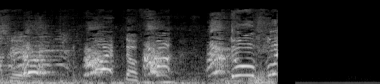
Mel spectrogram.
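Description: Young men shout and laugh loudly nearby.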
